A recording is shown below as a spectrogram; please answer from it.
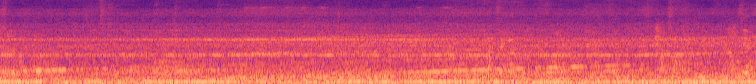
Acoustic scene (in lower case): subway train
